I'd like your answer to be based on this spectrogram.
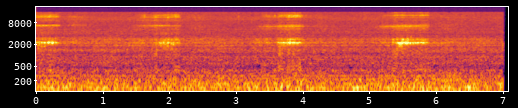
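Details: Low, continuous rumbling snore from a sleeping Weimaraner dog, with faint breath cycles roughly every two seconds; snoring.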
